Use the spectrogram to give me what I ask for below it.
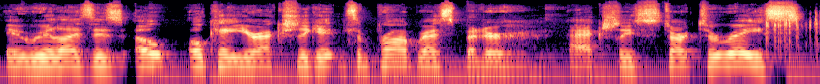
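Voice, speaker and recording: A man's voice: sits high, quick pace, fairly bright tone, soft background music. A man narrating an improvised tabletop game as game master, casual and playful in manner.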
